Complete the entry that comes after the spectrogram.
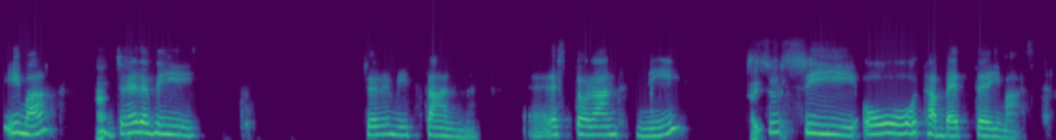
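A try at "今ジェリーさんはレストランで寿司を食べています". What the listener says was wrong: Perfect.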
